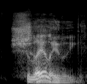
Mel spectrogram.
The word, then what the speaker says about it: shillelagh: Does anyone know how to pronounce this? Shilalag? Shillelagh.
